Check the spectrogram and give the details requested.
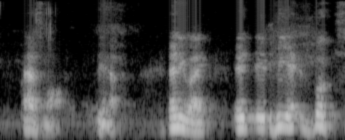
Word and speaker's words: Asimov: Asimov.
